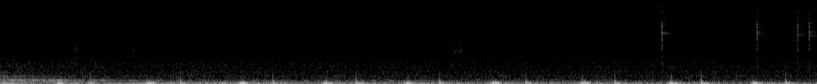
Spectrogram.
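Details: Soft low thumps repeating at roughly 67 a minute under faint room noise and clicks; a steady heartbeat.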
